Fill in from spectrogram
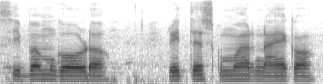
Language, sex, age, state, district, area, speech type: Odia, male, 18-30, Odisha, Ganjam, urban, spontaneous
